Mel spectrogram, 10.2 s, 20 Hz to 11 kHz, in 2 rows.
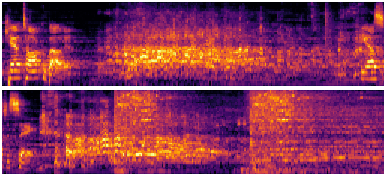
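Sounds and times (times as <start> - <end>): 
speech: 0.1 - 2.0, 4.8 - 7.0
laughter: 1.3 - 9.0
glass shattering: 6.6 - 7.4.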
